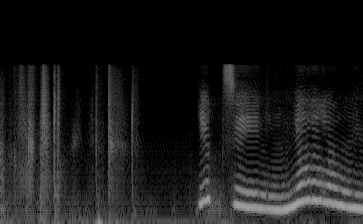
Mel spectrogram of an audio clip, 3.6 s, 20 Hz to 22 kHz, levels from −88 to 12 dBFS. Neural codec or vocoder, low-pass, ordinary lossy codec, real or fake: codec, 16 kHz, 0.5 kbps, FreqCodec, smaller model; none; none; fake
